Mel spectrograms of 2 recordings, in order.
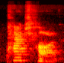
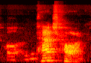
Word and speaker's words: Patchogue: State New York and it is pronounced patch hog patch hog here's the parentheses Hedgehog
